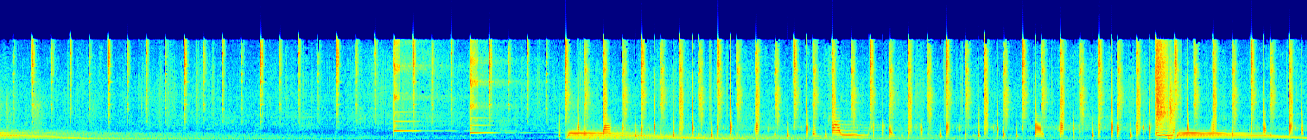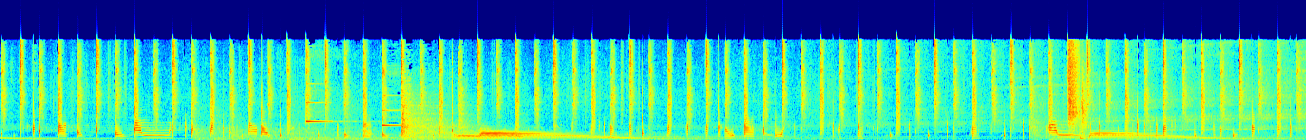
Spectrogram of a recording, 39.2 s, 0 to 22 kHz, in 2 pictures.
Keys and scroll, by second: 3.6-4.9 typing, 7.1 4, 12.4 3, 15.6 ctrl+d, 15.7 Escape, 20.4 ].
